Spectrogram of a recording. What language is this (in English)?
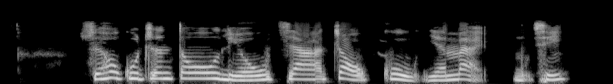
Chinese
